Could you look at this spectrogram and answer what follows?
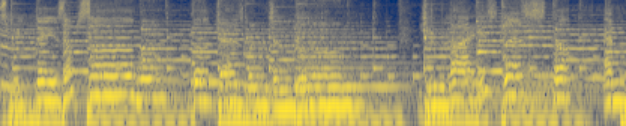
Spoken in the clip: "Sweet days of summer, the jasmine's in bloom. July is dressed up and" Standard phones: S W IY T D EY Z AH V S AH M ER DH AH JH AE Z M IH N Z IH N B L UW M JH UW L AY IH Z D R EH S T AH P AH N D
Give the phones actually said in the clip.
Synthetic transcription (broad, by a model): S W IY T D EY Z AH V S AH M ER DH AH JH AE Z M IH N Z IH N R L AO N JH UW L AY IH Z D R EH S T AH P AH N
